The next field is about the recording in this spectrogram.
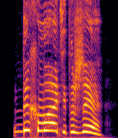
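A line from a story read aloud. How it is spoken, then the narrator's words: Laughing. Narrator (Russian): рассмеялась подруга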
